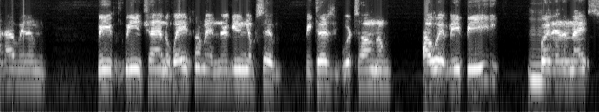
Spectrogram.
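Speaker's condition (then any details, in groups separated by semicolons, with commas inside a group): Cerebral palsy; since birth, uses wheelchair; speech unaffected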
